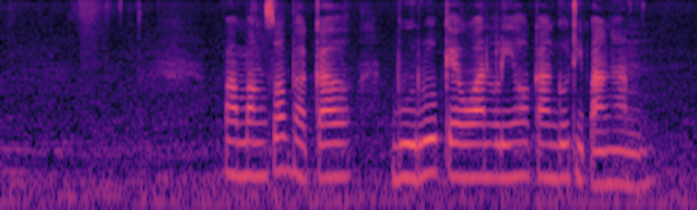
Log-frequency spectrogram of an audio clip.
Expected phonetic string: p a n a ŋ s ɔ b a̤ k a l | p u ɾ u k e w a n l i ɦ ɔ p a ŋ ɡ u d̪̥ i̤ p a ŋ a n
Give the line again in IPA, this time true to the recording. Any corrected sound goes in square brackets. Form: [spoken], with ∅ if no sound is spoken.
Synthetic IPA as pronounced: p a [m] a ŋ s ɔ b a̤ k a l | [b] u ɾ u k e w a n l i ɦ ɔ [k] a ŋ ɡ [o] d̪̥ i̤ p a ŋ a n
